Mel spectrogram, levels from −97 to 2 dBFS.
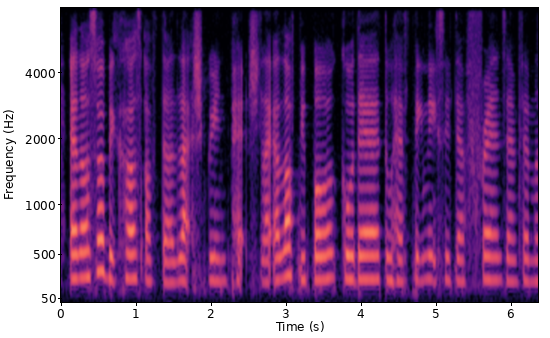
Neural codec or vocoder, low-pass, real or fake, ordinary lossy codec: none; none; real; none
